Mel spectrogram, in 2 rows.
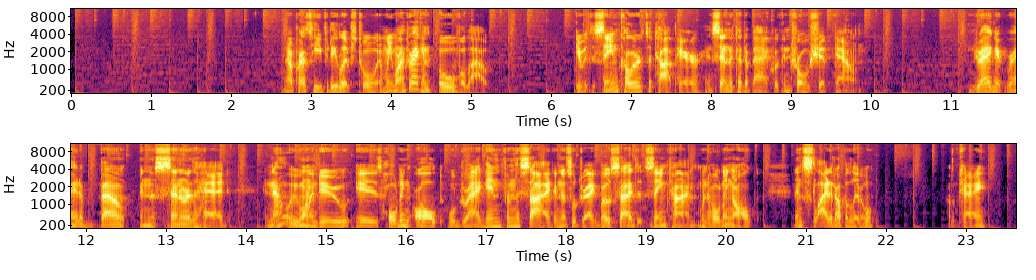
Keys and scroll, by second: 10.2 ctrl+shift+Down.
